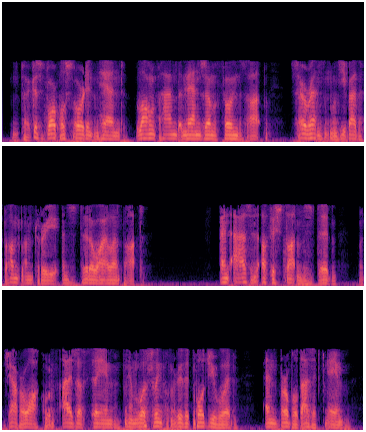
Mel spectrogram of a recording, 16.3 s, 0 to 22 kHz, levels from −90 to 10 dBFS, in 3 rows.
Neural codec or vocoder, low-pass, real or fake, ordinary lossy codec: autoencoder, 22.05 kHz, a latent of 192 numbers a frame, VITS, trained on many speakers; 7.2 kHz; fake; AAC, 16 kbps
